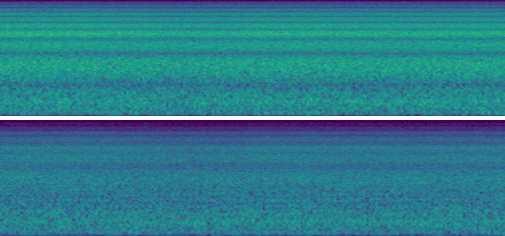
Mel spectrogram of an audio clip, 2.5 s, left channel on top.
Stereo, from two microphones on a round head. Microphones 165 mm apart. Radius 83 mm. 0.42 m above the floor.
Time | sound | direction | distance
0.0 | running water | 60° left (ahead or behind) | 0.8 m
